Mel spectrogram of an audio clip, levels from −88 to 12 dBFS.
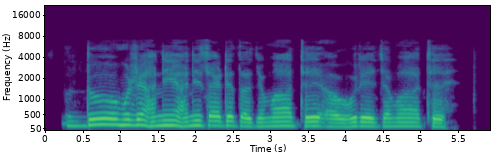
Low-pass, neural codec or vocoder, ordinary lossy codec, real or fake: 7.2 kHz; autoencoder, 48 kHz, 128 numbers a frame, DAC-VAE, trained on Japanese speech; MP3, 48 kbps; fake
